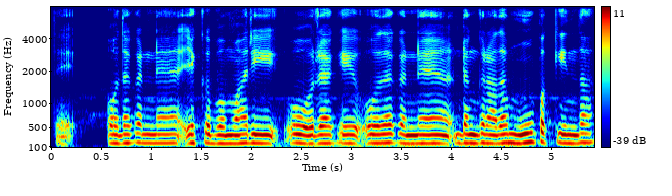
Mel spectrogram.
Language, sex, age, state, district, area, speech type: Dogri, female, 45-60, Jammu and Kashmir, Udhampur, urban, spontaneous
